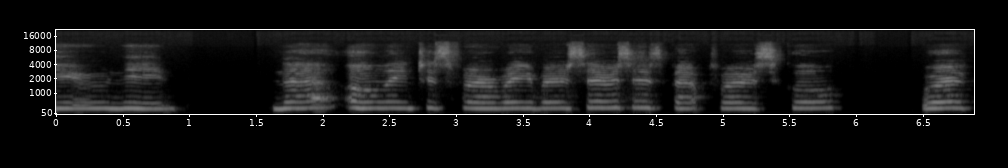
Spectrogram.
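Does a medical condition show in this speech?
Yes: cerebral palsy.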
